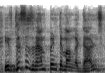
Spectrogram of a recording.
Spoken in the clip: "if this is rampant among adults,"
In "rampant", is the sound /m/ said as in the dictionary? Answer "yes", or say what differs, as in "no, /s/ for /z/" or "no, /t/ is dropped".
yes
